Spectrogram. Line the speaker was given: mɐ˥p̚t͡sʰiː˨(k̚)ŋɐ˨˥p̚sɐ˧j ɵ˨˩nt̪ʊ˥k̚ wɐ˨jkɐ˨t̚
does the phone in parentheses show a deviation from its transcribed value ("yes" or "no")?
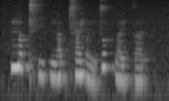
no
